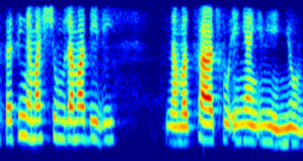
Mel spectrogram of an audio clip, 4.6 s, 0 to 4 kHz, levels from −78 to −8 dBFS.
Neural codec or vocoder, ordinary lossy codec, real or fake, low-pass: codec, 24 kHz, 0.5 kbps, DualCodec; none; fake; 3.6 kHz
